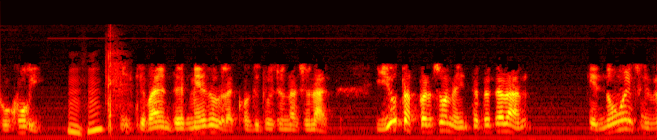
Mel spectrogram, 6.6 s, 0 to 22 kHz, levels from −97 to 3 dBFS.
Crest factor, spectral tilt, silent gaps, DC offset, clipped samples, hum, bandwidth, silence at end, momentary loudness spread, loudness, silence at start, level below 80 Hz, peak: 22 dB; -5.5 dB/octave; none; under 0.1%; under 0.1%; none; 11.5 kHz; 0 s; 14 LU; -29 LUFS; 0 s; -66 dBFS; -8 dBFS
